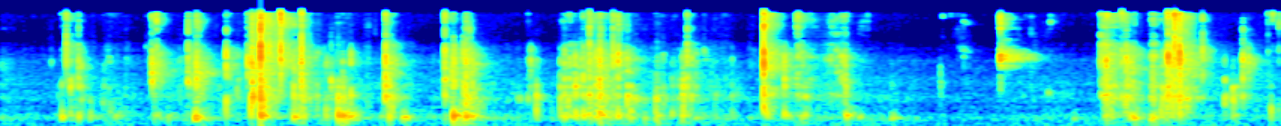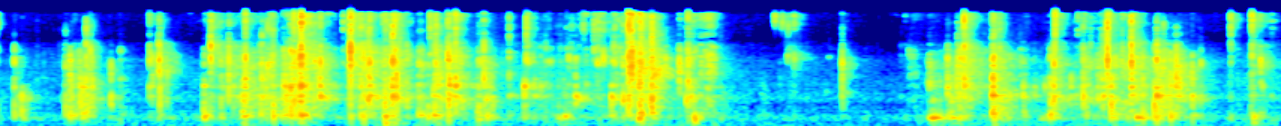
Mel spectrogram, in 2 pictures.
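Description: Irregular crinkling and rustling noises in quick, uneven bursts, close and fairly loud.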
